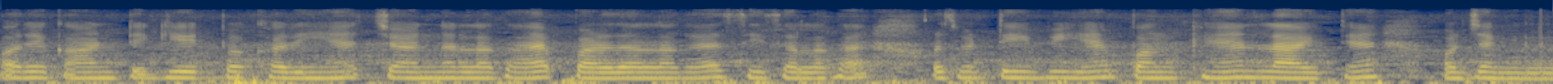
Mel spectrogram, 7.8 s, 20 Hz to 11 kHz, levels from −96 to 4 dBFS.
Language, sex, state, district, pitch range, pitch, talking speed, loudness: Hindi, female, Uttar Pradesh, Shamli, 185-200 Hz, 195 Hz, 175 wpm, -18 LUFS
